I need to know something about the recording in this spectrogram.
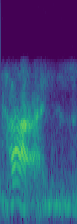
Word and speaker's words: Kai: children remember my children my name is kai it rhymes with your eyes and then we would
